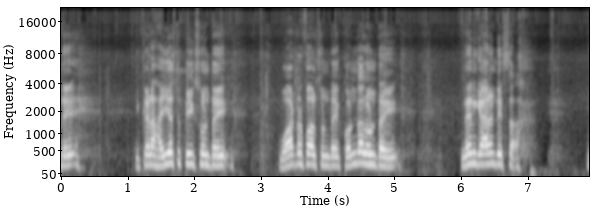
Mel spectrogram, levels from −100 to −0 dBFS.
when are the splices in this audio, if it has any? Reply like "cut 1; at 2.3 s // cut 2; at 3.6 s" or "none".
none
